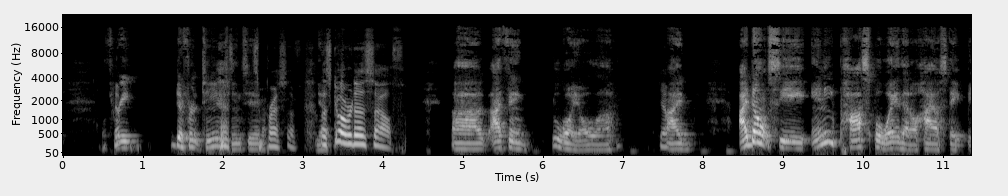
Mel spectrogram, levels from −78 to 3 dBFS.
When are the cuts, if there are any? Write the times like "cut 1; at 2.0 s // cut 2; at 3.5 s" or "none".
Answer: cut 1; at 2.1 s // cut 2; at 2.4 s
